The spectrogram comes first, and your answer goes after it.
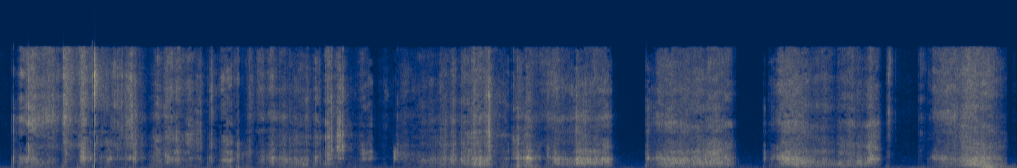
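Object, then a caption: Cardboard toilet roll tube. An empty, hollow brown cardboard toilet paper tube is held close to a Tascam recorder and handled with long dark-painted nails. Dry, bright crunching and scraping sounds come in uneven bursts separated by brief silences.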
